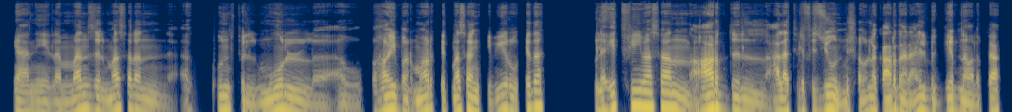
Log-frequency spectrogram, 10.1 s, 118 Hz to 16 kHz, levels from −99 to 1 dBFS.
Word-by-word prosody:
يعني 95 -1 -3
لمّا 95 +4 -2
أنزل 120 -3 -1
مثلًا 105 - -3
أكون 105 +4 -5
في 110 -3 -8
الmall 95 +2 -1 0.3
أو 80 -2 -12
في 95 - -14 0.2
hypermarket 110 +2 -1
مثلًا 115 -1 +3
كبير 115 +7 -2
وكده 130 +6 +1 0.5
ولقيت 115 +8 +1
في 155 0 +3
مثلًا 140 - +3
عَرْض 125 +1 +5
ال 100 -7 -3
على 105 +5 +2
تليفزيون 110 -1 -1
مش 95 - -5
هاقول 105 +4 -2
لك 110 -2 -1
عَرْض 100 +1 +3
على 90 - 0
علبة 110 0 -1
جبنة 100 +1 0
ولا 85 -1 -5
بتاع، 105 +3 0
105 Hz, 170 wpm, -23 LUFS, 95-120 Hz, 0.5 s, عَرْض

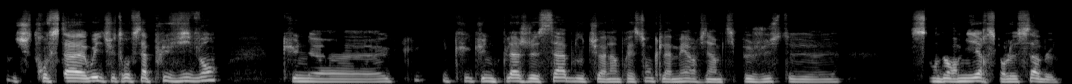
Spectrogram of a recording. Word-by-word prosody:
Tu 135 - +6
trouves 150 -3 -1
ça 150 -1 +8
oui, 165 +1 +5
tu 150 +2 -2
trouves 150 0 -1
ça 150 -1 +2
plus 170 +5 -7
vivant 160 +7 0 0.6
qu'une, 140 -1 -3
heu, 125 0 -6 0.2
q 195 0 -20 0.3
qu 150 -2 -9
qu'une 140 -1 -3
plage 150 -1 +1
de 140 -1 +2
sable 145 +3 -1
où 135 - -1
tu 130 +2 -4
as - - -1
l'impression 125 +3 -4
que 140 - -6
la 125 - -3
mer 130 +1 -3
vient 120 +1 -4
un 115 - -2
petit 115 - -7
peu, 135 - -4
juste, 130 +2 -6
heu, 115 -1 -8 0.7
s'endormir 140 +3 +3
sur 125 - 0
le 130 0 -1
sable. 120 -5 0
135 Hz, 190 wpm, -23 LUFS, 125-145 Hz, 0.7 s, ça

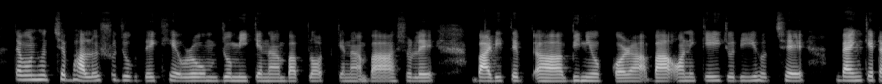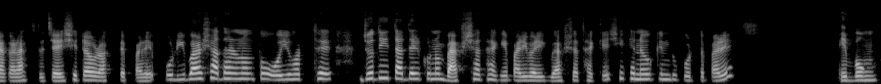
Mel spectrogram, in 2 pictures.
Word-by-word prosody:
তেমন 215 0 +2
হচ্ছে 220 +2 -4
ভালো 175 -1 +5
সুযোগ 195 -3 -6 0.2
দেখে 175 +3 -4 0.2
রোম 170 0 +1
জমি 170 -1 0
কেনা 165 -1 -1
বা 160 - +4
প্লট 160 0 -3
কেনা 160 -1 -4
বা 80 0 +5
আসলে 160 - -1 0.5
বাড়িতে 165 +1 +6 0.3
আ - - +6 0.3
বিনিয়োগ 170 -2 -1
করা। 155 +1 +4 0.2
বা 160 - +9 0.2
অনেকেই 170 +2 -2
যদি 175 +1 -5 0.2
হচ্ছে 175 +1 -2 0.5
ব্যাংকে 180 +1 +6
টাকা 170 -1 +1
রাখতে 175 -2 -7
চায় 170 -1 +2
সেটাও 205 -2 +1
রাখতে 180 0 -7
পারে। 160 +1 -4 0.2
পরিবার 230 +4 +2
সাধারণত 260 -2 +1 0.2
ওই 215 +1 -1
অর্থে 245 +2 -2 0.4
যদি 275 +2 +1
তাদের 260 -1 +3
কোনো 255 0 -1
ব্যবসা 235 +8 +2
থাকে 210 -3 -3
পারিবারিক 180 -1 0
ব্যবসা 175 +2 -4
থাকে 180 +3 -8
সেখানেও 255 -3 -2
কিন্তু 230 -1 -5
করতে 185 -1 -8
পারে। 180 +6 +1 1.2
এবং 190 +2 -1
180 Hz, 155 wpm, -23 LUFS, 170-225 Hz, 1.2 s, বা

